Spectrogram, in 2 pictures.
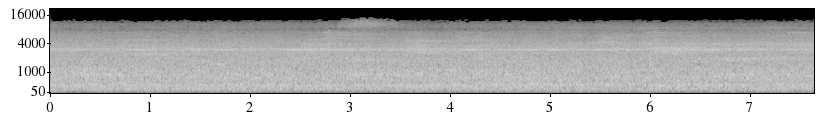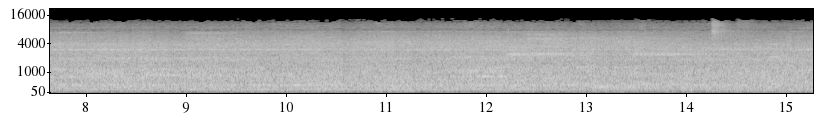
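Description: E6 series Komachi shinkansen drawing slowly away from the E5 Hayabusa after uncoupling: a steady, loud running hum from the trains' electrical equipment, with a faint high whine on top.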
